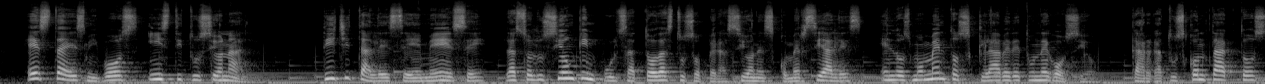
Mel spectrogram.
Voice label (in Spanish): INSTITUCIONAL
